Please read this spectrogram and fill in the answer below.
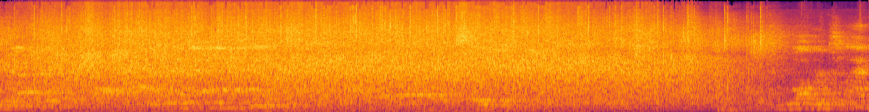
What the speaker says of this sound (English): And while we're clapping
